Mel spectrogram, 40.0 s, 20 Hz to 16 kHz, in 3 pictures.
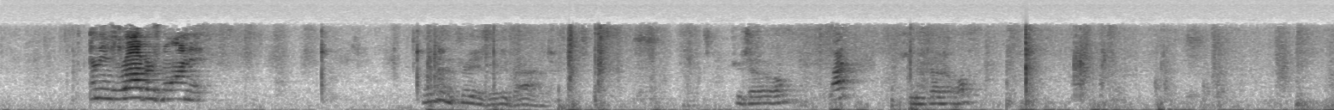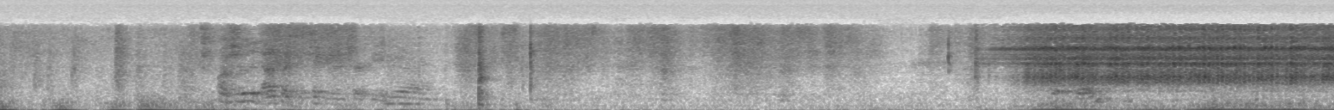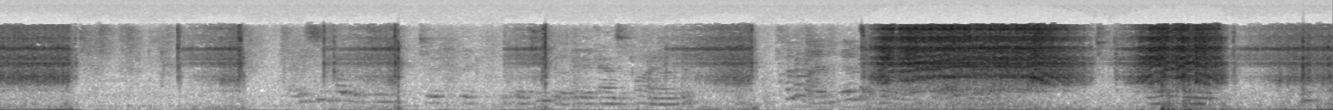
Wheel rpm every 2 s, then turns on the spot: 0, 0, 0, 0, 0, 0, 0, 0, 0, 0, 0, 0, 30, 20, 0, 0, 10, 40, 90, 40.
24-28 32-34 38-40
